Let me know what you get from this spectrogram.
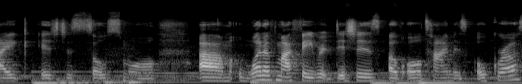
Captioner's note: none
